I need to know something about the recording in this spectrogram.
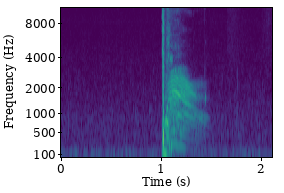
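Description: A sword swings with a sharp whoosh and hit.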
